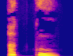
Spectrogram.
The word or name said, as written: ಅಕ್ಕು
